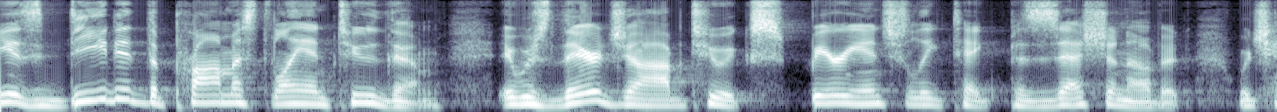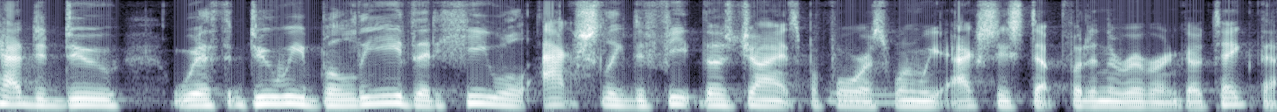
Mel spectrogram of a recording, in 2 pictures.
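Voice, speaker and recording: A man with an American accent and medium pitch speaks at a fairly quick pace with lively intonation, the sound dry and close with no echo. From Florida, Jacksonville. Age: 50s. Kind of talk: casual chat. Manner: pauses before answering.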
